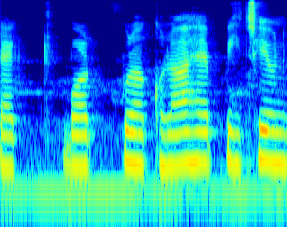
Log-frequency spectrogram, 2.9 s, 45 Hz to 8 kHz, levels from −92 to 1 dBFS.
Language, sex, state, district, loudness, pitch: Hindi, female, Uttar Pradesh, Etah, -35 LUFS, 185 Hz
